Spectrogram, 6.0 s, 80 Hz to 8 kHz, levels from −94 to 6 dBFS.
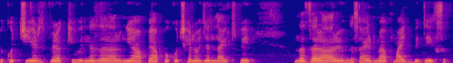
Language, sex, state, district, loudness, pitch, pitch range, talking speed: Hindi, female, Bihar, Samastipur, -30 LUFS, 215 Hz, 205-220 Hz, 270 wpm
